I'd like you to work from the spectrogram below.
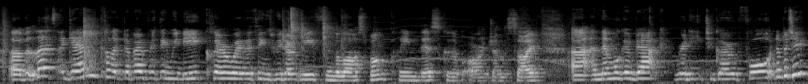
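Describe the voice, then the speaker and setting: Talking fast with few pauses, a young British woman with an animated, fairly high voice hosts a casual cooking vlog from her kitchen. Her chatter is rambling and self-mocking as she laughs off her mistakes, against echoey acoustics and faint background music.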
